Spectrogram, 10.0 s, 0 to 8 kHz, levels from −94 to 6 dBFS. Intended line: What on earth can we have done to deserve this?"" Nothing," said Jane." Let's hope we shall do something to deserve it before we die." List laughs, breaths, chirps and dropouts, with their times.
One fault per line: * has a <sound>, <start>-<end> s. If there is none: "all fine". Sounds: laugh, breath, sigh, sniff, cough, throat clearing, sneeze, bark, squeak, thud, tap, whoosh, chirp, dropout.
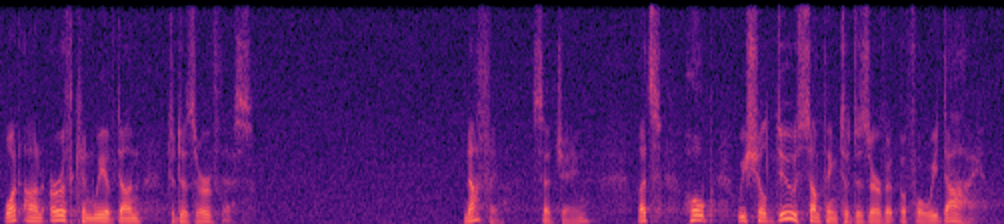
all fine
